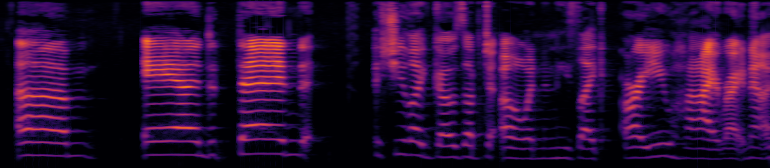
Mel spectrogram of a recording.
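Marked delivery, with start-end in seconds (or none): 4.6-5.8 put-on judgy, disapproving tone. Retelling how a guy reacted when she came up to him, acting out a judgy question. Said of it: "He's like very like judgy".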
